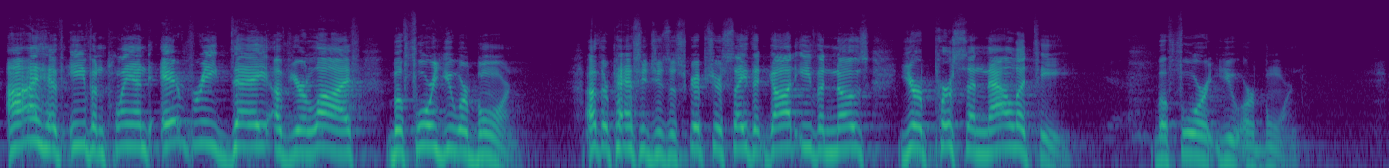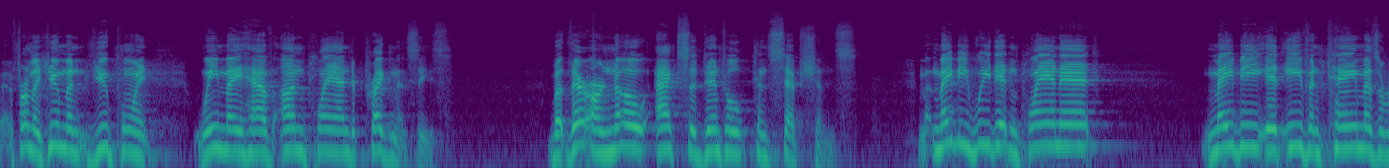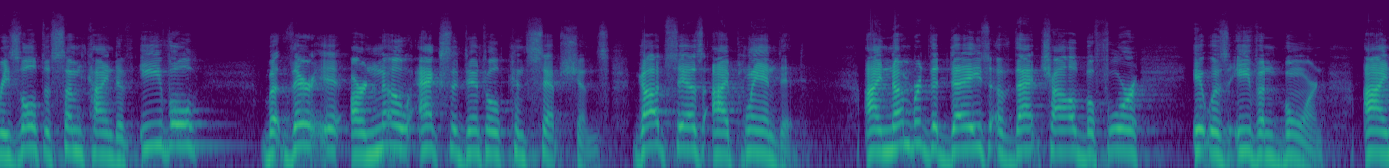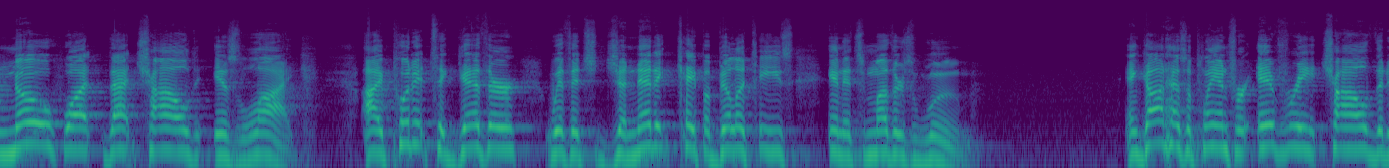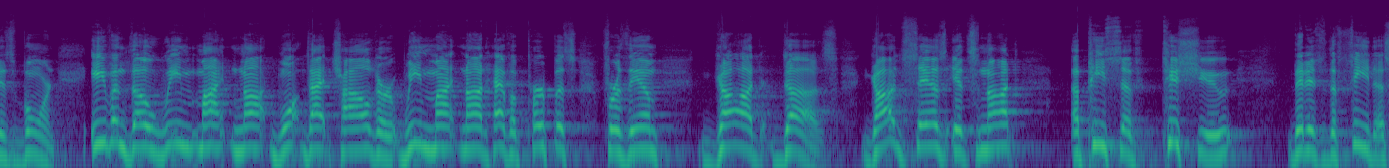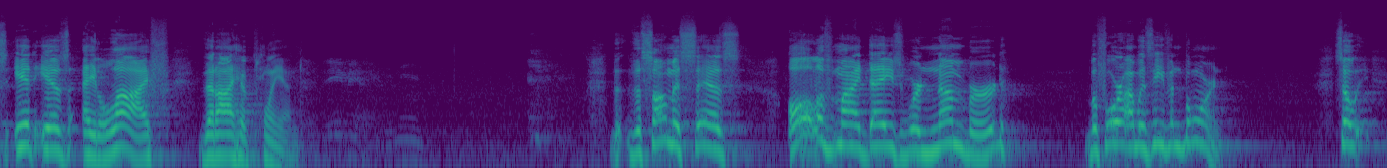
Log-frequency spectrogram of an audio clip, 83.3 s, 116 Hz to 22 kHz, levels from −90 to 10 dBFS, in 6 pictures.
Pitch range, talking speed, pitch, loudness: 175-220 Hz, 120 wpm, 200 Hz, -30 LUFS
